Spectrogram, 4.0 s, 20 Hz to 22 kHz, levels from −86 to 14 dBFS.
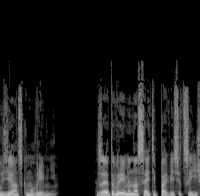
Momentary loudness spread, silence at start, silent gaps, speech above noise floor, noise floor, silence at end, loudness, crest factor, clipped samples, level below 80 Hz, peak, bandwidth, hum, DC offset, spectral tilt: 9 LU; 0 s; 1.18-1.90 s; over 72 dB; under -90 dBFS; 0 s; -18 LUFS; 18 dB; under 0.1%; -52 dBFS; 0 dBFS; 15.5 kHz; none; under 0.1%; -4.5 dB/octave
